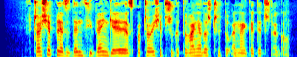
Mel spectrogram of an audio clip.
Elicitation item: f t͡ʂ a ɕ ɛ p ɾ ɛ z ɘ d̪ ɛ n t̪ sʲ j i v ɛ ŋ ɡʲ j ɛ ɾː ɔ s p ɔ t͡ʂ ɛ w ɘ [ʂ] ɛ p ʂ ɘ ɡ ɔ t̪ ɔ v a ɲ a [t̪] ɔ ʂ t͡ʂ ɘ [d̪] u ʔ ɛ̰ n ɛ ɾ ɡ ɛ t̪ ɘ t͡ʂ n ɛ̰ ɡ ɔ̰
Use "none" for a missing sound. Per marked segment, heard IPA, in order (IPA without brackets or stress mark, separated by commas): ɕ, d̪, t̪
